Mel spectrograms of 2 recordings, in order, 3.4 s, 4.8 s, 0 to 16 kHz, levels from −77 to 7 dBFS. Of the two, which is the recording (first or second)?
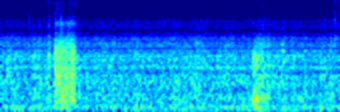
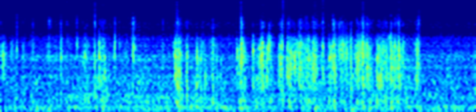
first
